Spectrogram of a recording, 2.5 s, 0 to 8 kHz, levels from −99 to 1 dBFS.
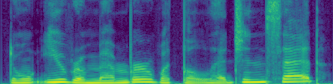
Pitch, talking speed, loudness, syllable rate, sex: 200 Hz, 170 wpm, -14 LUFS, 4.3 syllables/s, female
